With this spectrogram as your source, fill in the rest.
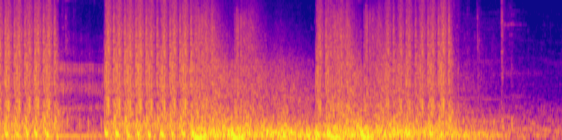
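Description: A heavy machine gun fires rapid bursts of loud shots.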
